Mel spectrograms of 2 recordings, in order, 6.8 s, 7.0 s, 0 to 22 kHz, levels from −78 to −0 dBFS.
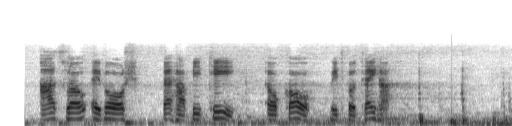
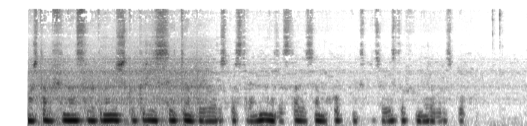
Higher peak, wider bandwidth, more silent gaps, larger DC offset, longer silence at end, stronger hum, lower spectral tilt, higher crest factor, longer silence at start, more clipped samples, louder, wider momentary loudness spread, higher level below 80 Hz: about the same, 0 dBFS vs -2 dBFS; second, 6.2 kHz vs 17 kHz; neither; neither; second, 0 s vs 0.85 s; neither; first, -8 dB/octave vs -5.5 dB/octave; about the same, 16 dB vs 14 dB; about the same, 0.35 s vs 0.4 s; neither; about the same, -16 LUFS vs -16 LUFS; second, 14 LU vs 17 LU; first, -32 dBFS vs -44 dBFS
